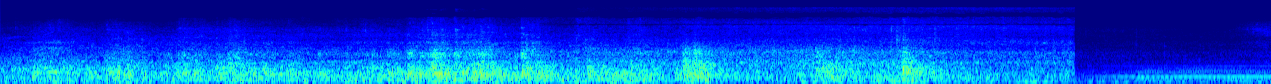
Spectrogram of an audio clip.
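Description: A steady rushing street noise picked up by a handheld phone microphone while walking outdoors. It cuts off suddenly near the end, where soft piano music comes in.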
